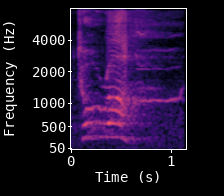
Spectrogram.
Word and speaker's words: Torah: for example, the word Torah is spelled with a hey at the end. We don't read it as Torah.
